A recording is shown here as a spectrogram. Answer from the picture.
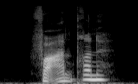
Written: forandrende

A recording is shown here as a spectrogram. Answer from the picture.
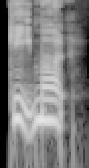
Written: g-mol

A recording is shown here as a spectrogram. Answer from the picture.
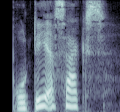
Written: broderesaks

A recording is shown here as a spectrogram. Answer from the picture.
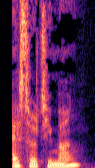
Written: ASSORTIMENTER

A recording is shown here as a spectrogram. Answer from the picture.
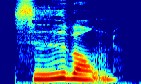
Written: sidevogn

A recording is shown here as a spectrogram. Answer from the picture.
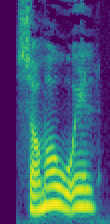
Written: sommer-OL

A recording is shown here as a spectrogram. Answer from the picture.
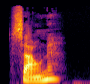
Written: sauna

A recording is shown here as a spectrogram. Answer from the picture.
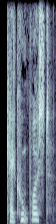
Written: kalkunbryst

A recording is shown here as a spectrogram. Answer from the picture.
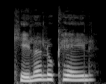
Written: kælderlokale

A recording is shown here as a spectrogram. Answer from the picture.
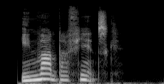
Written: indvandrerfjendsk

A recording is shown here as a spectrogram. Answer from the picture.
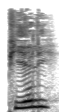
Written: pirrelig

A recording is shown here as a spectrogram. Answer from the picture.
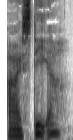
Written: arrestere

